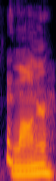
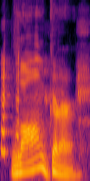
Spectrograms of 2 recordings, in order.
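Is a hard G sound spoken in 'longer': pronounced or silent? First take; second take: silent; pronounced. First: It is said without a hard G sound. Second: It is said with a hard G sound. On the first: "it's a waste of time to say the G" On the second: "in an annoying way. in a longer way"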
